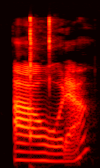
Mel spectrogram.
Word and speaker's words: ahora: So the H is not pronounced when it is at the beginning of a word or when it is between vowels. For example, hola. So we just say it like hola. There are other words like haber, hacer, hielo, hueso, and in between vowels like ahora will also not be pronounced.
